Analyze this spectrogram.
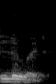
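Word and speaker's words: leeward: le w e w AR D Li would pronounce Li lured so rule number three here yep wind boats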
